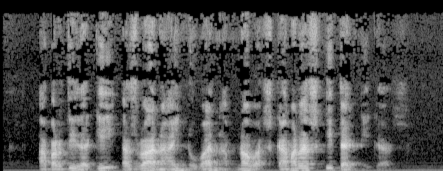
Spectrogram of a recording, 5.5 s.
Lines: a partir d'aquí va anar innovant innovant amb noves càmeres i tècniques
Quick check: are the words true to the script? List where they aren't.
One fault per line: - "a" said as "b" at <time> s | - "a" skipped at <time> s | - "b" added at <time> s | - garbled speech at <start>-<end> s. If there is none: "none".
- "es" added at 1.6 s
- "innovant" skipped at 2.7 s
